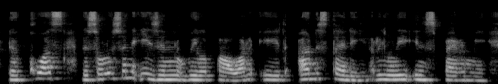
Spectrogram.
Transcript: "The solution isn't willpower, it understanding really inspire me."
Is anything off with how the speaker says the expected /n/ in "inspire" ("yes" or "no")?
no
